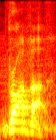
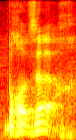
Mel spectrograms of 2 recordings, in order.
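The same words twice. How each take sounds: First: Said in an English accent with an English ending. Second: Said in a French accent with a French ending. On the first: "the er at the end of a word" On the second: "would be changed by er"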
